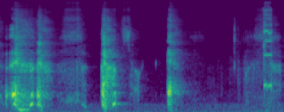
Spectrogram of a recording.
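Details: Acted skit, adult woman playing a store cashier: about five short, dry coughs in quick succession in a quiet room; a simple cough.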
